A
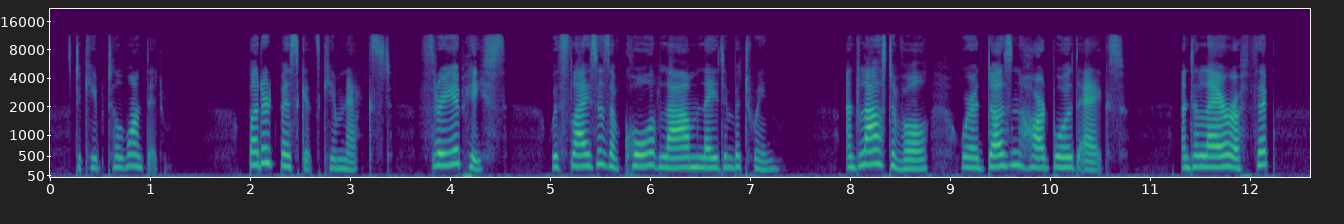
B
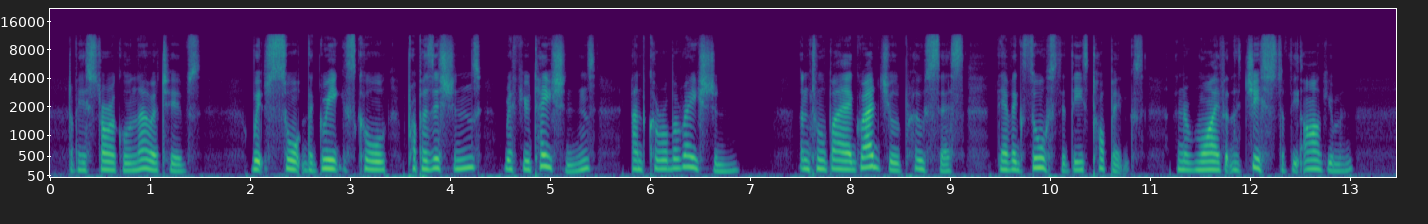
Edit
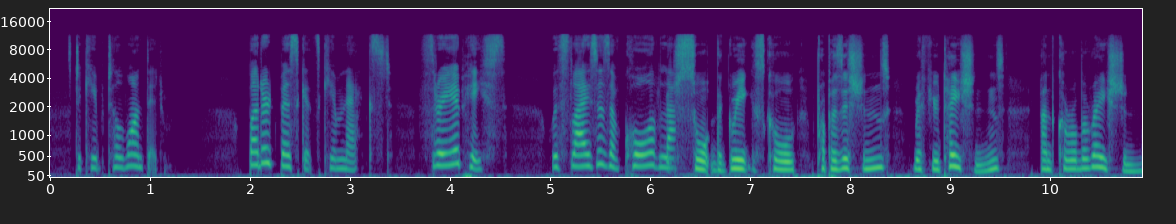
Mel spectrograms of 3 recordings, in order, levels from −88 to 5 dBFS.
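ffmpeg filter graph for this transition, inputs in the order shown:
ffmpeg -i cue0.wav -i cue1.wav -filter_complex "[0:a]apad=whole_dur=10.92,atrim=end=10.92,atrim=end=6.26,asetpts=PTS-STARTPTS[link_01];[1:a]atrim=start=2.07:end=6.83,asetpts=PTS-STARTPTS[link_02];[link_01][link_02]acrossfade=duration=0.1:curve1=tri:curve2=tri" out.wav

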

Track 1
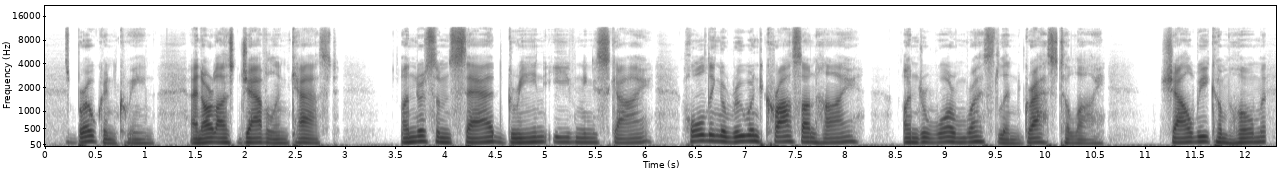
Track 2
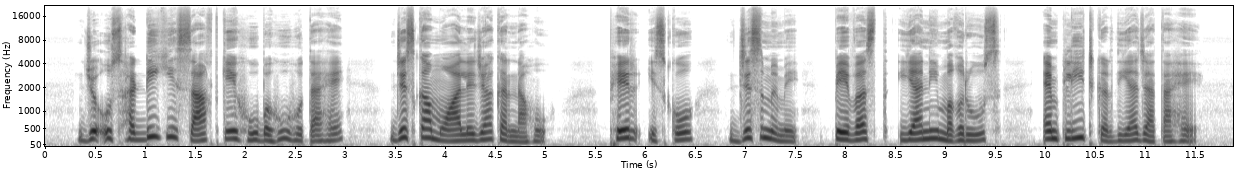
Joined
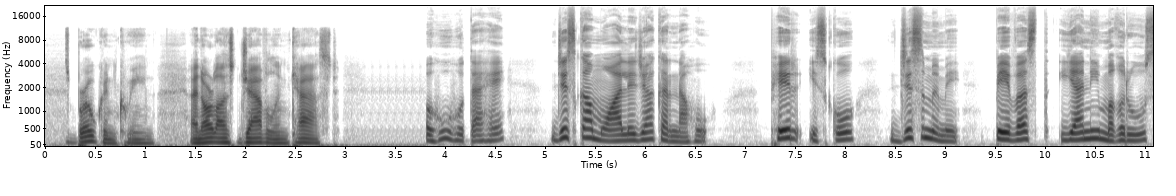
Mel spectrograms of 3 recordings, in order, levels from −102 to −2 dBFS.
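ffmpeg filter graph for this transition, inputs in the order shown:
ffmpeg -i cue0.wav -i cue1.wav -filter_complex "[0:a]apad=whole_dur=11.08,atrim=end=11.08,asplit=8[link_01][link_02][link_03][link_04][link_05][link_06][link_07][link_08];[link_01]atrim=end=3.262[link_09];[link_02]atrim=start=3.178:end=3.262[link_10];[link_03]atrim=start=3.178:end=3.262[link_11];[link_04]atrim=start=3.178:end=3.262[link_12];[link_05]atrim=start=3.178:end=3.262[link_13];[link_06]atrim=start=3.178:end=3.262[link_14];[link_07]atrim=start=3.178:end=3.262[link_15];[link_08]atrim=start=3.178:end=3.262[link_16];[1:a]atrim=start=2.208:end=9.47[link_17];[link_09][link_10]acrossfade=duration=0.004:curve1=hsin:curve2=hsin[link_18];[link_18][link_11]acrossfade=duration=0.004:curve1=hsin:curve2=hsin[link_19];[link_19][link_12]acrossfade=duration=0.004:curve1=hsin:curve2=hsin[link_20];[link_20][link_13]acrossfade=duration=0.004:curve1=hsin:curve2=hsin[link_21];[link_21][link_14]acrossfade=duration=0.004:curve1=hsin:curve2=hsin[link_22];[link_22][link_15]acrossfade=duration=0.004:curve1=hsin:curve2=hsin[link_23];[link_23][link_16]acrossfade=duration=0.004:curve1=hsin:curve2=hsin[link_24];[link_24][link_17]acrossfade=duration=0.004:curve1=hsin:curve2=hsin" out.wav

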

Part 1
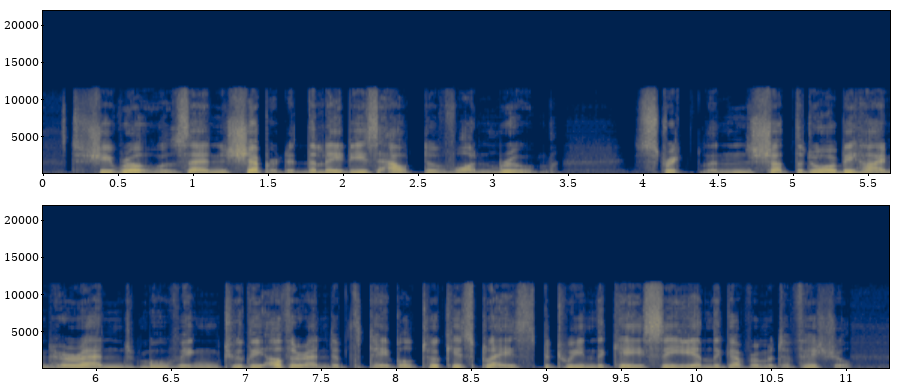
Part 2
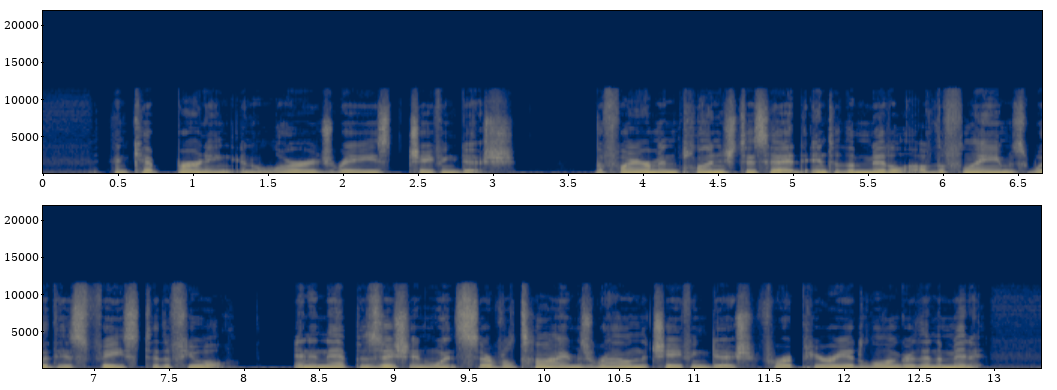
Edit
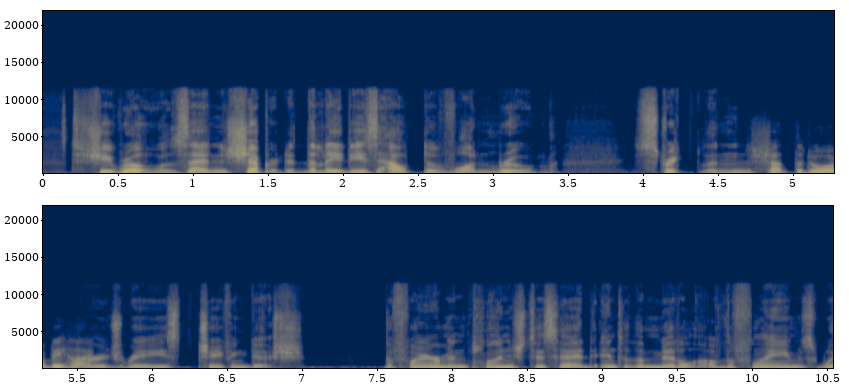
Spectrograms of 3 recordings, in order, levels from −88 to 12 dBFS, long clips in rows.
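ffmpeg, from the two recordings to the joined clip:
ffmpeg -i cue0.wav -i cue1.wav -filter_complex "[0:a]asplit=3[link_01][link_02][link_03];[link_01]afade=type=out:start_time=4.61:duration=0.02[link_04];[link_02]lowpass=1400,afade=type=in:start_time=4.61:duration=0.02,afade=type=out:start_time=5.63:duration=0.02[link_05];[link_03]afade=type=in:start_time=5.63:duration=0.02[link_06];[link_04][link_05][link_06]amix=inputs=3:normalize=0,apad=whole_dur=10.54,atrim=end=10.54,atrim=end=5.63,asetpts=PTS-STARTPTS[link_07];[1:a]atrim=start=1.6:end=6.67,asetpts=PTS-STARTPTS[link_08];[link_07][link_08]acrossfade=duration=0.16:curve1=tri:curve2=tri" out.wav

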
